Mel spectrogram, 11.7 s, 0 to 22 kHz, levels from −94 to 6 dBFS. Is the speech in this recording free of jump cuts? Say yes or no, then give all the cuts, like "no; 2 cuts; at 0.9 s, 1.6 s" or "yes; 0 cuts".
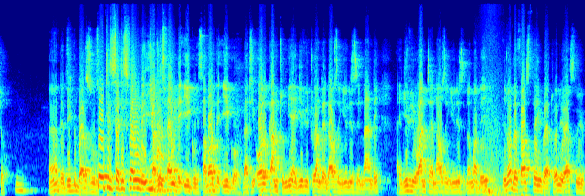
no; 1 cut; at 9.9 s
